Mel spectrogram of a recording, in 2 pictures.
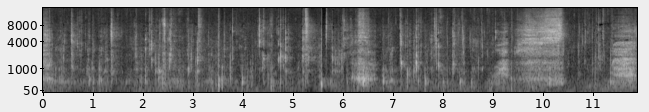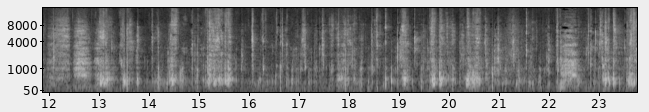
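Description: A young man chews and smacks noisily close to a microphone.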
